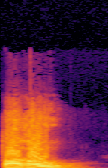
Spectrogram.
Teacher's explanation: الذین طغوا، تو زبر تو، غین واو زبر غو، تو بھی موٹا ہے غین بھی موٹا ہے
